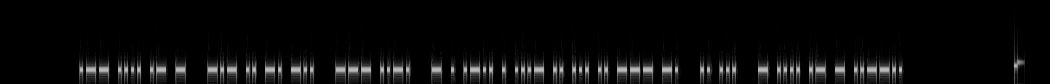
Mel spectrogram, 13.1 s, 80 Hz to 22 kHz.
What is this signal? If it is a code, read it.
Morse code, heard as a keyed tone, about 32 wpm, 700 Hz. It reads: WHAT KIND OF TELEVISION IS THAT?
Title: Sentences from Top 1000 Words - Review Part 4 - 30wpm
